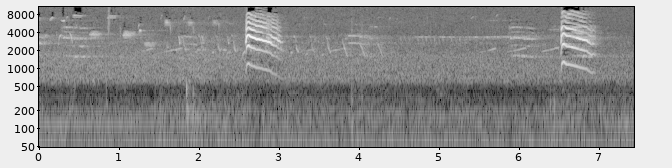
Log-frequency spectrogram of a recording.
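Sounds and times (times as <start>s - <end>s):
yellow-bellied sapsucker soft kitten-like mewing calls: 0.0s - 7.2s.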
